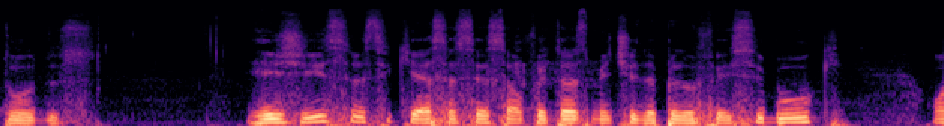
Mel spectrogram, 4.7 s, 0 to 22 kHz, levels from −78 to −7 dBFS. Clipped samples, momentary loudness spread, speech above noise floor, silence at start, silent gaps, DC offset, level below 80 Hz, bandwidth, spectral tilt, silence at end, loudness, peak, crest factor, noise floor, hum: under 0.1%; 10 LU; 39 dB; 0 s; none; under 0.1%; -34 dBFS; 15.5 kHz; -8.5 dB/octave; 0 s; -20 LUFS; -4 dBFS; 16 dB; -58 dBFS; none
